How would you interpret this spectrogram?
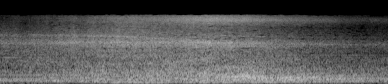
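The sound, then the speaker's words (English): A loud, piercing whine of a low-flying jumbo jet heading down the Hudson River along the west side of Manhattan around 8:45 a.m. at nearly 500 miles per hour, a steady high-pitched roar that swells to a peak midway and then eases slightly, with no voices. “Around 8:45 a.m., the people along the west side of Manhattan heard a piercing whine of a jumbo jet making its way down the Hudson River.”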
